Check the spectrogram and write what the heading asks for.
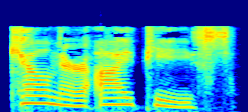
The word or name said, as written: Kellner eyepiece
